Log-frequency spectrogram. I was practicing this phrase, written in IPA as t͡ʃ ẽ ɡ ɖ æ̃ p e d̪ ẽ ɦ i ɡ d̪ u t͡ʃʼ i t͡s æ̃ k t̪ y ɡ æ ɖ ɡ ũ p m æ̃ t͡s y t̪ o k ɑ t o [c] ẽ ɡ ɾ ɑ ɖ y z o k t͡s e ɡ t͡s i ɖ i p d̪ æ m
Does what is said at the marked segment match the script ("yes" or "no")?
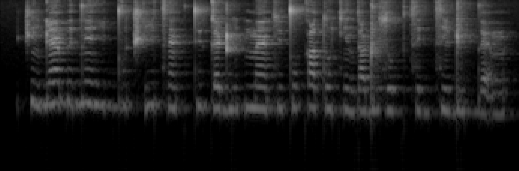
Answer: yes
